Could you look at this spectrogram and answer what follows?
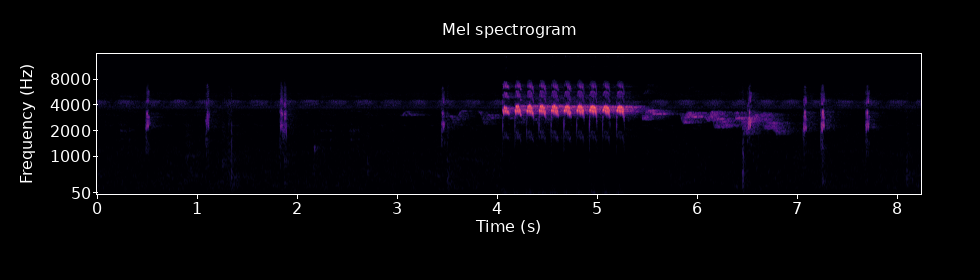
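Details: A female blue-winged leafbird sings to provoke males. Scattered sharp ticks lead into a burst of quick repeated buzzy notes, then a descending warbled phrase and more clicks, all over a steady shrill background tone.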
